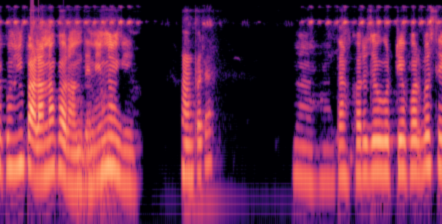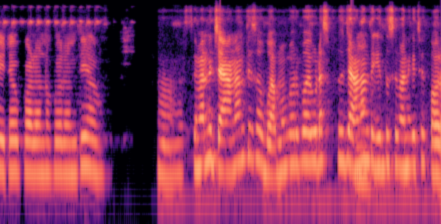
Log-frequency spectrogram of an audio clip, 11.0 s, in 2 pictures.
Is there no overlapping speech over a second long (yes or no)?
yes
